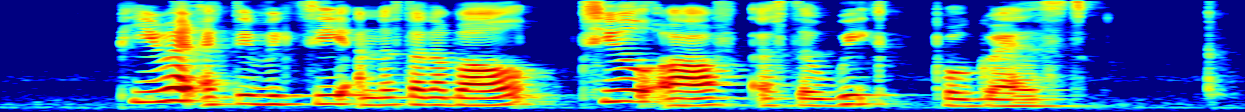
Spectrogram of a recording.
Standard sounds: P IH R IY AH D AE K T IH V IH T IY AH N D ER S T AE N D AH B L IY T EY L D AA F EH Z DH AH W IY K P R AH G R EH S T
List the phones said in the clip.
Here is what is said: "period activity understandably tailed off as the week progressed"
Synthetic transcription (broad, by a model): P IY R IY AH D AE K T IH V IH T IY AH N D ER S T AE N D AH B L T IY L AA F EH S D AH W IY K P R AH G R EH S T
